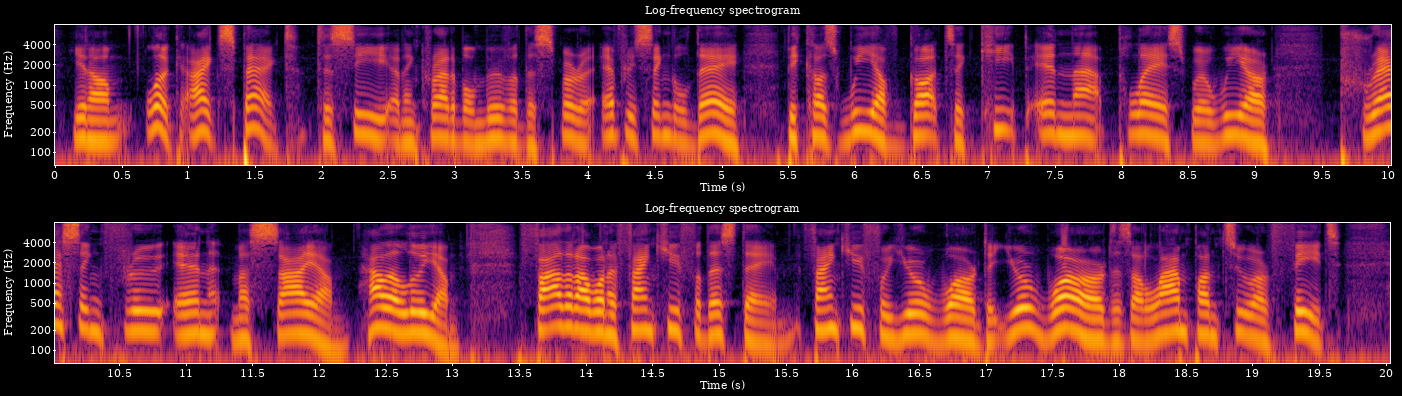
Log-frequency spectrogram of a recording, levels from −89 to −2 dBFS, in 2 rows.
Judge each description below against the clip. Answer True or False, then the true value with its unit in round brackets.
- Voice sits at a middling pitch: True (170 Hz)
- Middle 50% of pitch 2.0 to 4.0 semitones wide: False (4.4 semitones)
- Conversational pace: True (170 wpm)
